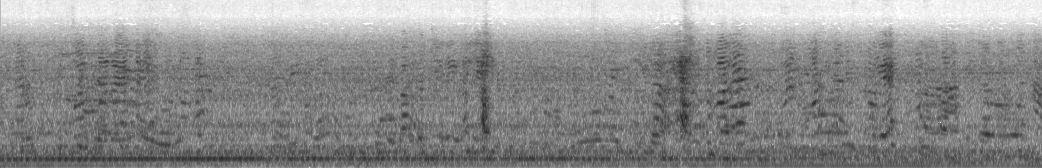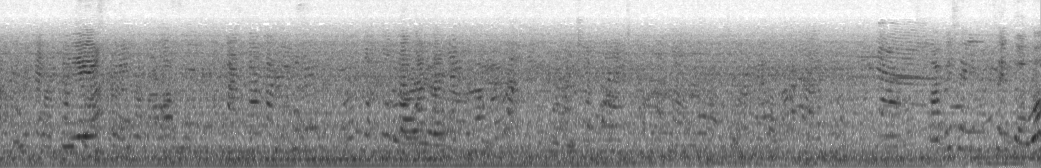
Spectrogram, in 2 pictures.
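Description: Passengers' voices chattering inside a moving bus over the steady low drone of its engine and road noise.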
